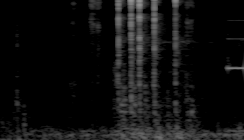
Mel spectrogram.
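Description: Rotary selector dial of a Fluke digital multimeter clicking through its detents: a quick run of several sharp clicks in the second half, as it is turned from off to the resistance/continuity setting.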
